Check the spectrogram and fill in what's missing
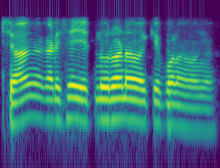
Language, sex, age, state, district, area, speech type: Tamil, male, 18-30, Tamil Nadu, Ariyalur, rural, conversation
